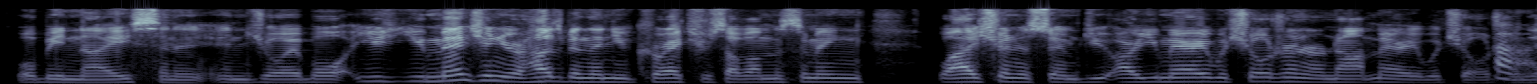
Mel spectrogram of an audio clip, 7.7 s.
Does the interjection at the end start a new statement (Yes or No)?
Yes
